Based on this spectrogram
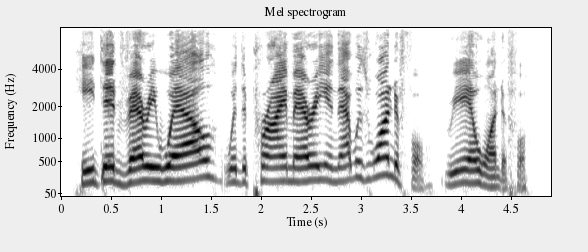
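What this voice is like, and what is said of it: New Hampshire accent. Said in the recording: “This is my impression of this Marilyn lady. ... That's how, like, people in New Hampshire talk, usually.”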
